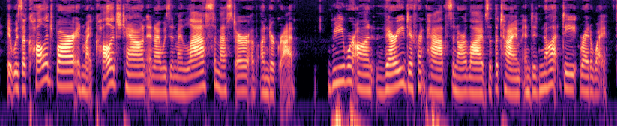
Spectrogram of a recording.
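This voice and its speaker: With an American accent, the voice comes across as bright, sharp and animated at a moderate pace with ordinary pitch variation, recorded very cleanly with a silent background. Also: woman, fairly low pitch for a woman. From US Northeast, Long Island, New York, and Bari, Italy. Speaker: podcast host. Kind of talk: casual monologue.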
